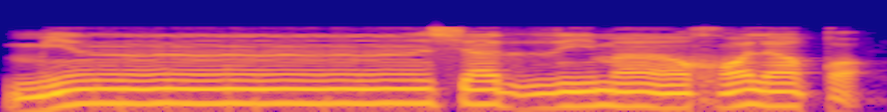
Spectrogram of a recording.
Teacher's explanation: Ada nun mati bertemu dengan shin. Maka cara bacanya ditahan.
